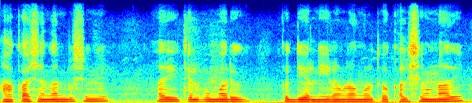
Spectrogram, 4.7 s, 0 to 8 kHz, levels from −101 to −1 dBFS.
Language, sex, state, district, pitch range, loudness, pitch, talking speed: Telugu, male, Telangana, Mahabubabad, 140-150 Hz, -14 LUFS, 145 Hz, 100 wpm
